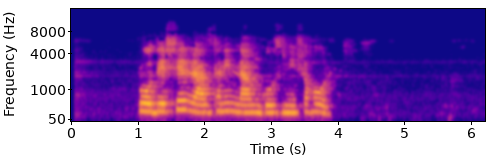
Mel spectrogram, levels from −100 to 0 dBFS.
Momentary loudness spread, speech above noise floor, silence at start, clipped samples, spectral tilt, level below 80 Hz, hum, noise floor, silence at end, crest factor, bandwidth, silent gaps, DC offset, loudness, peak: 9 LU; 57 dB; 1 s; under 0.1%; -5 dB/octave; -76 dBFS; none; -80 dBFS; 2.3 s; 20 dB; 7.2 kHz; none; under 0.1%; -23 LUFS; -8 dBFS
